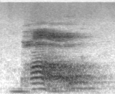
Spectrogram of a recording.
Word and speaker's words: bhav: Bhav is brothers. See, it is bha, it is bha. Okay, it has to be heavy and a bit harsh. Bha, bhav.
